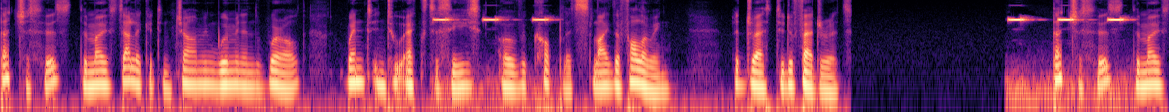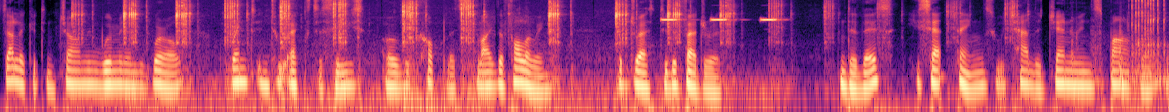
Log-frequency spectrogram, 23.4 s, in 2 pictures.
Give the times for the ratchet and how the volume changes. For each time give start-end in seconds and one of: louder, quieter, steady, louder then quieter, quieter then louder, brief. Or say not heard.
12.4-23.3 quieter.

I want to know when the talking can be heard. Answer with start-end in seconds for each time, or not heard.
0.0-6.8, 7.3-8.5, 10.5-17.2, 17.9-19.1, 20.1-23.3.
